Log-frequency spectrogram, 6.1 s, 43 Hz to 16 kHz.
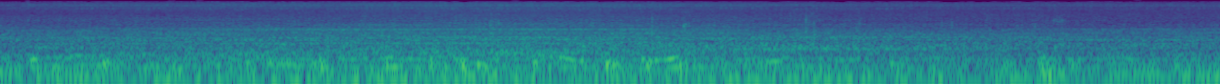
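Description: BMW E36 M3 Evolution's 3.2-litre straight-six idling steadily.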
